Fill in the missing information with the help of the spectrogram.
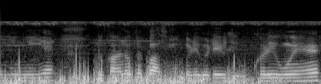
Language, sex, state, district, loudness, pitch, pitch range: Hindi, male, Madhya Pradesh, Umaria, -17 LUFS, 155 Hz, 120-155 Hz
